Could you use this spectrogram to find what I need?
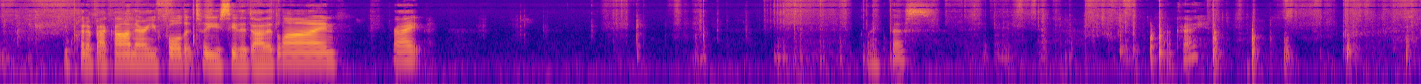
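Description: Paper rustles and crinkles as it is folded and smoothed.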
